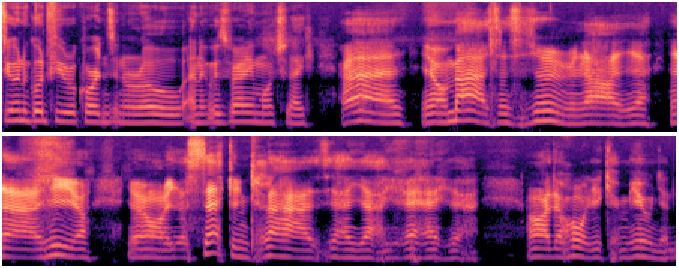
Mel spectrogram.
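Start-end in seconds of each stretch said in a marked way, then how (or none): 2.8-11.2 put-on creepy, low, slow elderly woman voice. Retelling practising a video as an old neighbour woman: old neighbour woman voice. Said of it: "That's you getting into character".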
